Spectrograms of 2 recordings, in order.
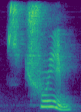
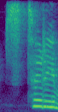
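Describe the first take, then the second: First: The tr cluster sounds like chr. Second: The tr cluster has a plain t sound. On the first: The speaker calls it right. "trdr 요런 소리들은요 추루, 주루 이렇게 발음이 돼요" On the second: The speaker calls it wrong. "stream 아니고요"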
